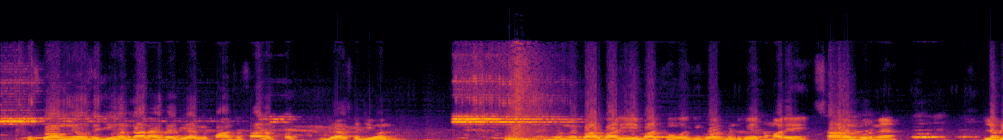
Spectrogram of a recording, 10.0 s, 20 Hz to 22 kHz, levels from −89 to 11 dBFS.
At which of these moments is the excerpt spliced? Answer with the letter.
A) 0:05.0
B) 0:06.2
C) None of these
A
